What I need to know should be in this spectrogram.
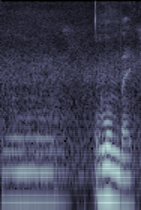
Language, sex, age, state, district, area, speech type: Nepali, male, 18-30, West Bengal, Darjeeling, rural, spontaneous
